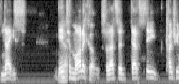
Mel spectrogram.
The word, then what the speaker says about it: Nice: No, and then I took the train 45 minutes through Nice, pronounced Nice, into Monaco.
